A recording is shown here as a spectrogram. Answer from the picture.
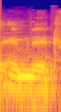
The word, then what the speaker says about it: Mnet: How do I pronounce that? Mignette VUCA? – The VUCA Awards, the Mnet VUCA Awards.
